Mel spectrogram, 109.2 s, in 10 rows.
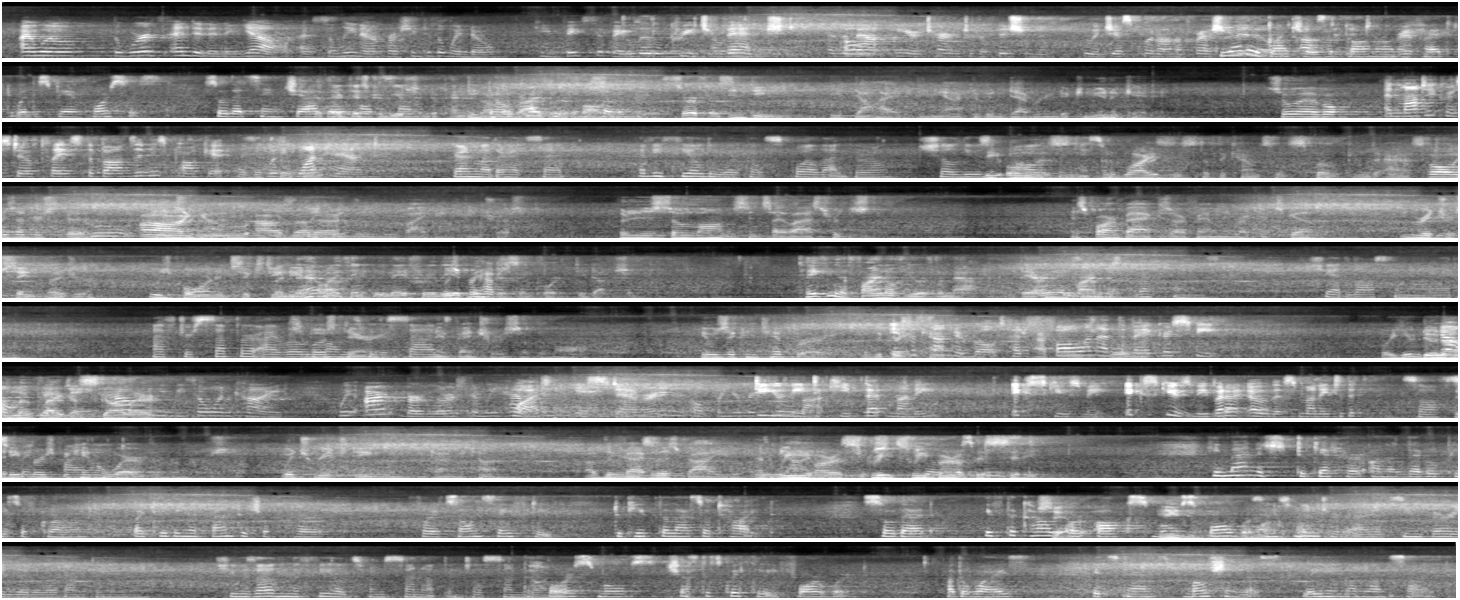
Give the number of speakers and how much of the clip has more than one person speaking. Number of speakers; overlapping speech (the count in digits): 8, about 28%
